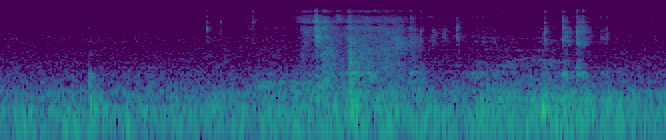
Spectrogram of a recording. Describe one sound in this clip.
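A plastic cup is set down on a table.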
